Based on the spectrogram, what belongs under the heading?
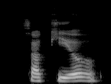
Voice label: stop, nepali; grade3; kurakani

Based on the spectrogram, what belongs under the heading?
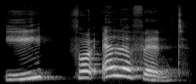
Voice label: "e elephant", english; grade1; identifying letters i

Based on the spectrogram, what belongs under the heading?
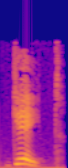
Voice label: "gate", English; grade1; basic sounds 1

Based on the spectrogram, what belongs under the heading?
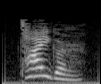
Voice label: "tiger", english; grade1; basic sounds 1

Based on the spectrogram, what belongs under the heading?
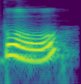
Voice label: "bow", english; sun and light

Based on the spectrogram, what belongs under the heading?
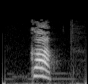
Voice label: "cup", english; grade1; basic sounds 1

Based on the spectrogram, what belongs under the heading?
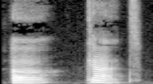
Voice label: "cat", english; grade3; fun with sentence

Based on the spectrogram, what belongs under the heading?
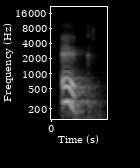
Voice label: "egg", English

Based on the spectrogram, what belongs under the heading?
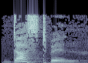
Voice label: "dustbin", English; grade1; basic sounds

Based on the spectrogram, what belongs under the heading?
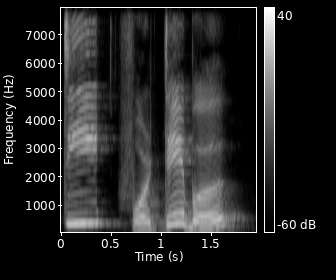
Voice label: table, english; grade1; identifying letters

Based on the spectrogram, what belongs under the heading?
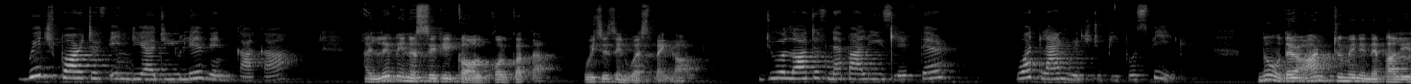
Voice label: conversation

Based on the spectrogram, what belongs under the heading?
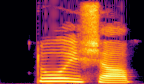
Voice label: toy shop, en; grade1; market

